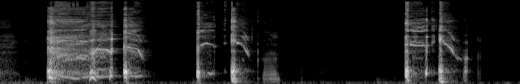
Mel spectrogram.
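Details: Three harsh bursts of coughing, each with several quick coughs and strained throaty catches, from an adult who reports being sick, with allergies worsened by changing weather; forceful coughing.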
